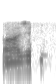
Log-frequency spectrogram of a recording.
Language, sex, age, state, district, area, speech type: Nepali, male, 18-30, West Bengal, Darjeeling, rural, conversation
